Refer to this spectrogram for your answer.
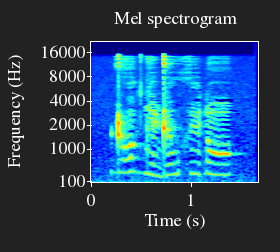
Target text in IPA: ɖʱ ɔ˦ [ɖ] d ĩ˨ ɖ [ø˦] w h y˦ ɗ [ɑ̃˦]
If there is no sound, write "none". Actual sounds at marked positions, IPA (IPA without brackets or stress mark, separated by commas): ɡ, ø˦, ɔ̃˦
